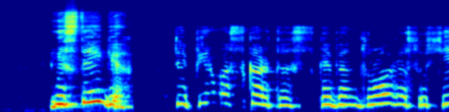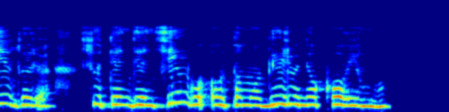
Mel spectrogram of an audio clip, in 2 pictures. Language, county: Lithuanian, Utena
